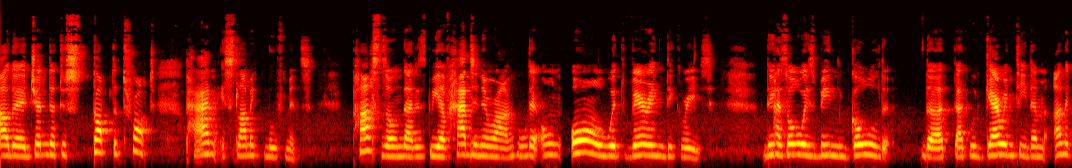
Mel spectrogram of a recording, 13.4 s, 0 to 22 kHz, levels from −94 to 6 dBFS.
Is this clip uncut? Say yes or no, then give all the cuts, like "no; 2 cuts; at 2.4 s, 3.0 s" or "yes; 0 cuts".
no; 8 cuts; at 2.3 s, 4.8 s, 5.3 s, 5.9 s, 6.6 s, 7.0 s, 9.7 s, 11.6 s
